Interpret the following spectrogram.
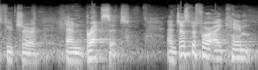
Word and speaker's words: Brexit: It gives the pronunciation of Brexit, which is not like Breakfast. It's not Brexit, it's Brexit.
